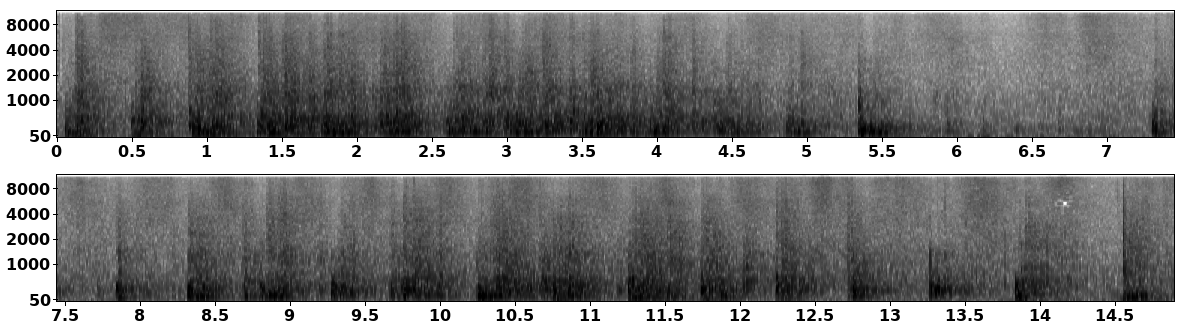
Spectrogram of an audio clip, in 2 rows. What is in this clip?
very fast footsteps on wooden stairs. Olympus LS10, internal mics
